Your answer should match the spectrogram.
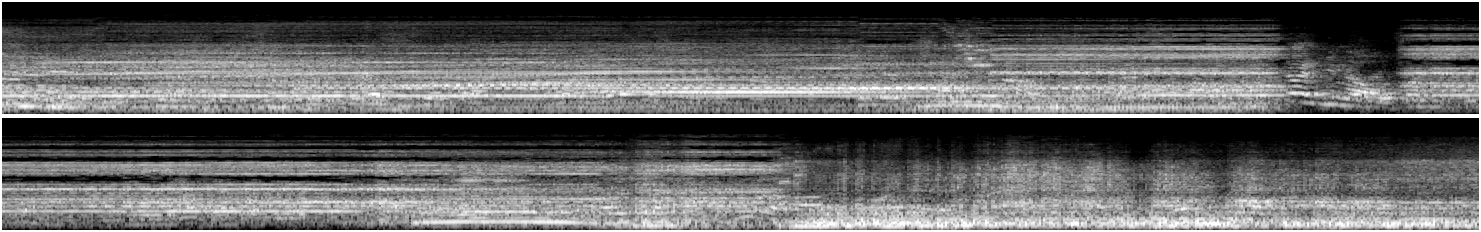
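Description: Loud live noise music: a dense layer of held electronic tones and distorted sounds. There is a sweep falling in pitch about six and a half seconds in, and the texture turns harsher and noisier from about eleven seconds.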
